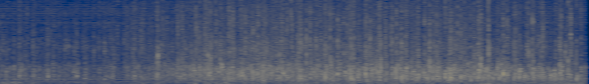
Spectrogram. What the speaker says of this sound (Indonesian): Pak Ahok, tepuk tangan dong.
